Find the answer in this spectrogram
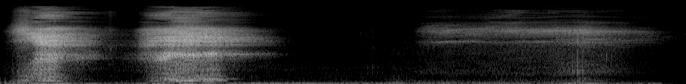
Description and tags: snakey woman
snakey, serpant, spit, hiss, breath, angry, evil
